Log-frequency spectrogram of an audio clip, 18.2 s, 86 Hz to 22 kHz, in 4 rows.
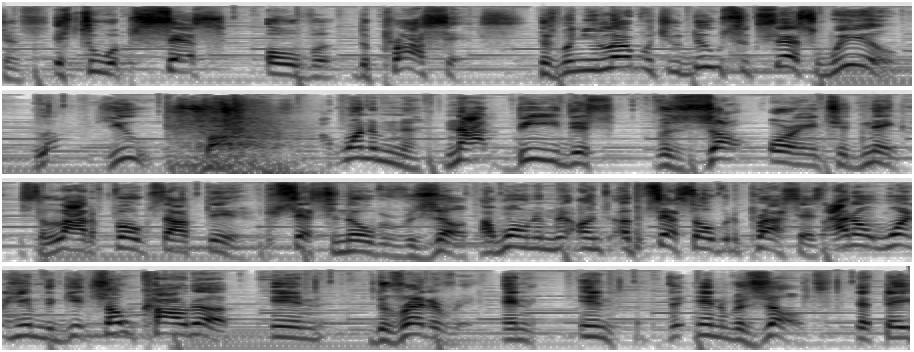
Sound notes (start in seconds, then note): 5.4 bars slamming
